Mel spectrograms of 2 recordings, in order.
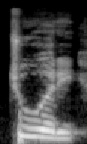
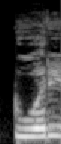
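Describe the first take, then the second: First: It begins with a 'ch' sound. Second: It begins with a plain 't' sound. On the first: The speaker calls it right. "इसका सही उच्चारण क्या है?" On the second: The speaker calls it wrong. "इससे हम लोग टूअरी नहीं पढ़ेंगे"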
